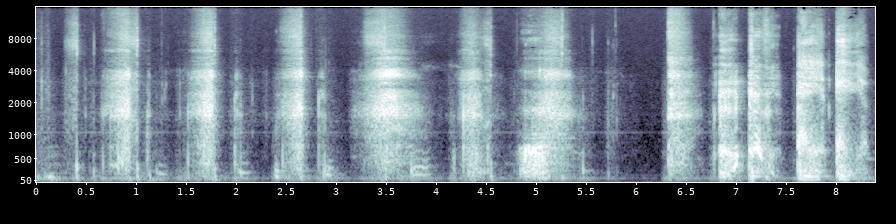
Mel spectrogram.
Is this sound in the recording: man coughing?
yes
